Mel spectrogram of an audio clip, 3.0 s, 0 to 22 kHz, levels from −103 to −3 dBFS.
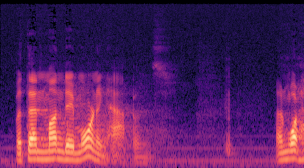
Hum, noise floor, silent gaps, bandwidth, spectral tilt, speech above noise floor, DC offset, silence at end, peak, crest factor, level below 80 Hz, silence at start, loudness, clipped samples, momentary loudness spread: none; -53 dBFS; none; 5.6 kHz; -8 dB/octave; 34 dB; under 0.1%; 0 s; -2 dBFS; 20 dB; -60 dBFS; 0.15 s; -20 LUFS; under 0.1%; 20 LU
